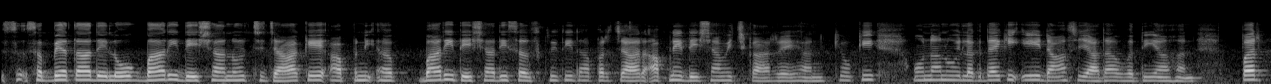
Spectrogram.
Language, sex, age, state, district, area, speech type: Punjabi, female, 45-60, Punjab, Fazilka, rural, spontaneous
